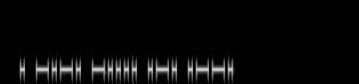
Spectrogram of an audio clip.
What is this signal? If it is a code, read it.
Morse code, heard as a keyed tone, about 30 wpm, 700 Hz. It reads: EC6RP
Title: DXCC-100 Call Signs - 5 Characters - Repeated 3x - 30wpm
